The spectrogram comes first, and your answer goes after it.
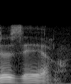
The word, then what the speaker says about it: zeuzère: voulais en parler en fait c'est la chemise 2h 2h c'était ça s'écrit Z u Z e accent grave re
